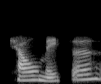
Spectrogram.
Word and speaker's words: CalMHSA: Mental Health Services Authority Cal Mesa is how we pronounce it for short we are a joint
